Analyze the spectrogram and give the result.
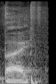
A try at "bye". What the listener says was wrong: You gotta elongate the E.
